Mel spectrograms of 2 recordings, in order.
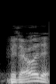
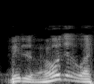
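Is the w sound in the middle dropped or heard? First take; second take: dropped; heard. First: The w sound in the middle is dropped. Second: The w sound in the middle is clearly heard. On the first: The speaker calls it wrong. "لأن بعض يقول بالعدة" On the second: The speaker calls it right. "كيف تقرأ إذ أنتم إيه بالعدوة هكذا"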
